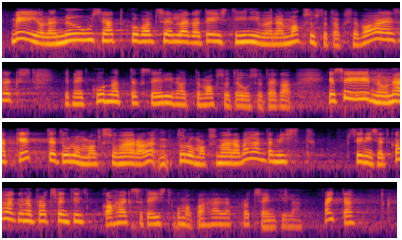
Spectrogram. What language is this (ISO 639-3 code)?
est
